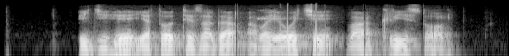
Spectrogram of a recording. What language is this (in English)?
Kinyarwanda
